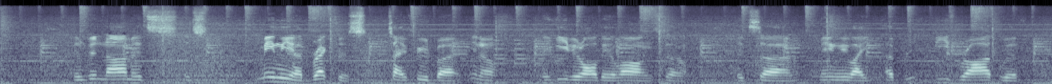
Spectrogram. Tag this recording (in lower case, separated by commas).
speech, music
